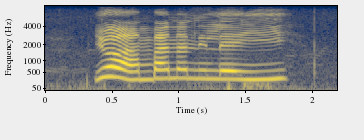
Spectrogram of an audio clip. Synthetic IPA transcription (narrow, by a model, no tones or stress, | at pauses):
jɔɦambananileji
